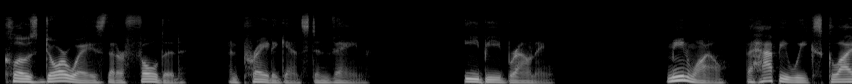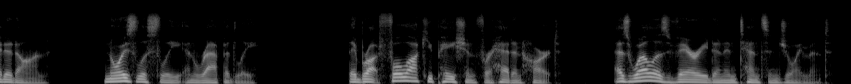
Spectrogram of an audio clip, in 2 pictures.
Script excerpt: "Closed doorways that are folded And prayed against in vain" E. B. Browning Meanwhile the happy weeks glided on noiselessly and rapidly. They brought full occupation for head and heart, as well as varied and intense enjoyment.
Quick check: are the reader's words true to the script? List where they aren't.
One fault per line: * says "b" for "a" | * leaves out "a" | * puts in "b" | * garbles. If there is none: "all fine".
all fine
